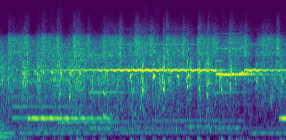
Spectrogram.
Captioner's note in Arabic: البط ينقنق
